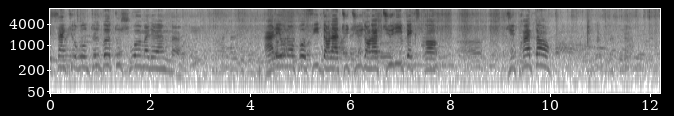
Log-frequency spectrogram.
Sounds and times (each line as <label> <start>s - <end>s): marchands de fleurs 0.0s - 12.2s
